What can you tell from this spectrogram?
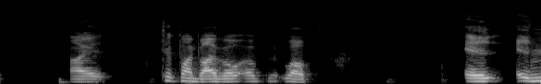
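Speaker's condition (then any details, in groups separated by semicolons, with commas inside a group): Cerebral palsy; mild speech impediment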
